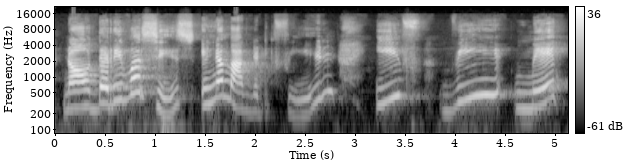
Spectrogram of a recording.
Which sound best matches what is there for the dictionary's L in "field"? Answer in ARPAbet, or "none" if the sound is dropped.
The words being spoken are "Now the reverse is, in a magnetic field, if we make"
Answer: L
